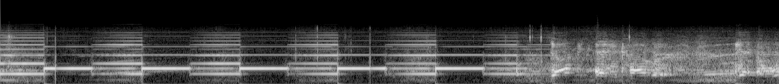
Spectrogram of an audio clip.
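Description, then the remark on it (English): A loud two-tone alarm siren at a compound wails, alternating steadily between a high and a low pitch for several seconds before a person starts talking over it toward the end. “He switched on the alarm and a voice warned everyone at the compound thus.”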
